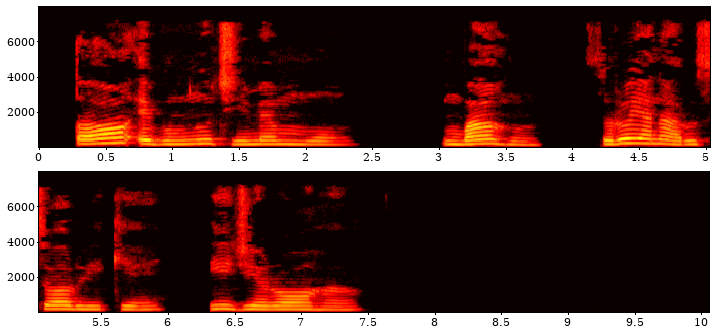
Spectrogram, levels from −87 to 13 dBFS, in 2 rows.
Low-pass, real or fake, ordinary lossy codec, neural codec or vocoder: 7.2 kHz; real; MP3, 32 kbps; none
